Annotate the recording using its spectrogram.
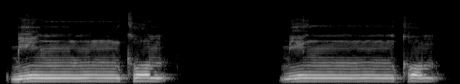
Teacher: My tongue is already on the articulation point of the kaf, right? So it's the tongue which is hitting the area between the soft and the hard palate.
